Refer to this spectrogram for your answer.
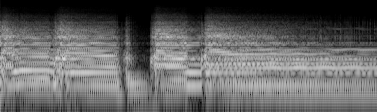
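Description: Electric guitar through a Klon-style overdrive pedal, played alone: thick, sustained driven chords ringing loudly, with a brief break and a fresh strum about a second in.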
